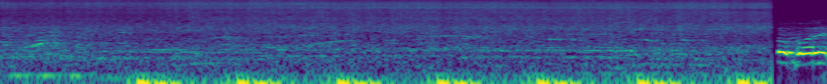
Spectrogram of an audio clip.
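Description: Water rushing over rocks into a bathing tank, with a crowd's faint voices and a low thumping beat of music underneath. Near the end it cuts abruptly to closer talk.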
